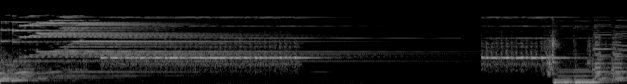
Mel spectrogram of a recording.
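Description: A telephone bell rings loudly in a house, a bright metallic trill that fades out, then a second burst of ringing starts abruptly near the end. No one speaks.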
